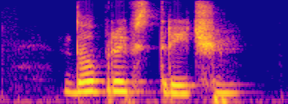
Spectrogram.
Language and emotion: Russian, neutral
